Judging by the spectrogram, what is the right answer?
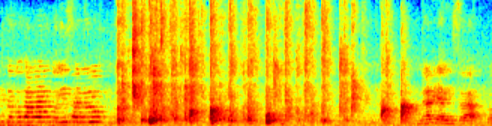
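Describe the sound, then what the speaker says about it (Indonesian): A classroom of students claps for a classmate during a microteaching lesson on cones, a quick burst of loud rhythmic clapping lasting a few seconds, with a teacher's voice before and after it. "tadi tepuk tangan untuk Lisa dulu"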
